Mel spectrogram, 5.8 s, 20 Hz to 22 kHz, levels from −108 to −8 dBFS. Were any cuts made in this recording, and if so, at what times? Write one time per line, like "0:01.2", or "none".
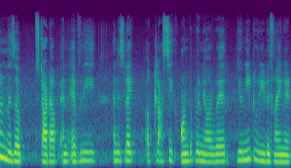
0:04.6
